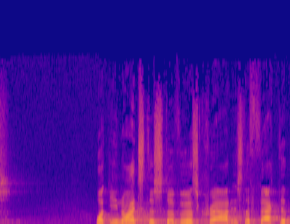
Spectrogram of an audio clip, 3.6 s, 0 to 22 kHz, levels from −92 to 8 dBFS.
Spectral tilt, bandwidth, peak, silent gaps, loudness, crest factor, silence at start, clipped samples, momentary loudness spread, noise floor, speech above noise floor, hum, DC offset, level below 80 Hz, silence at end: -4.5 dB/octave; 16 kHz; -8 dBFS; none; -26 LUFS; 20 dB; 0 s; under 0.1%; 6 LU; -62 dBFS; 37 dB; none; under 0.1%; -70 dBFS; 0 s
